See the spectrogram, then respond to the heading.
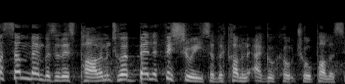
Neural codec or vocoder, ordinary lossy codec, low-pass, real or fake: none; none; 7.2 kHz; real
